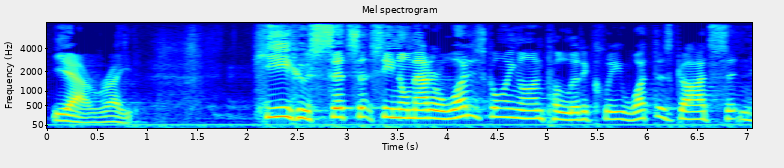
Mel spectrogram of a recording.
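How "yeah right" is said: scoffing dismissal. Acted. Dad dismissing son's demand.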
